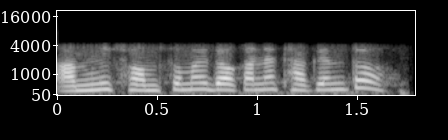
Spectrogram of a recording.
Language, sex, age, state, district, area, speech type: Bengali, female, 45-60, West Bengal, Paschim Medinipur, urban, conversation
